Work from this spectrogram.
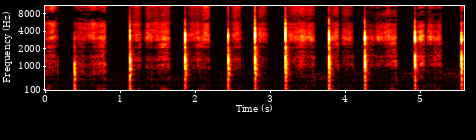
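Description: A hand writes with a blue chalk stick on a large flat black chalkboard. Sharp chalk taps start each stroke and are followed by bright, dry scratching. Ten distinct taps are heard over the clip.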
